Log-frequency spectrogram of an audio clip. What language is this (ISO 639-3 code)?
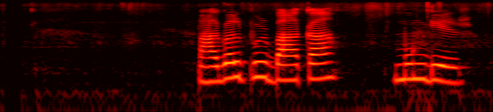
nep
